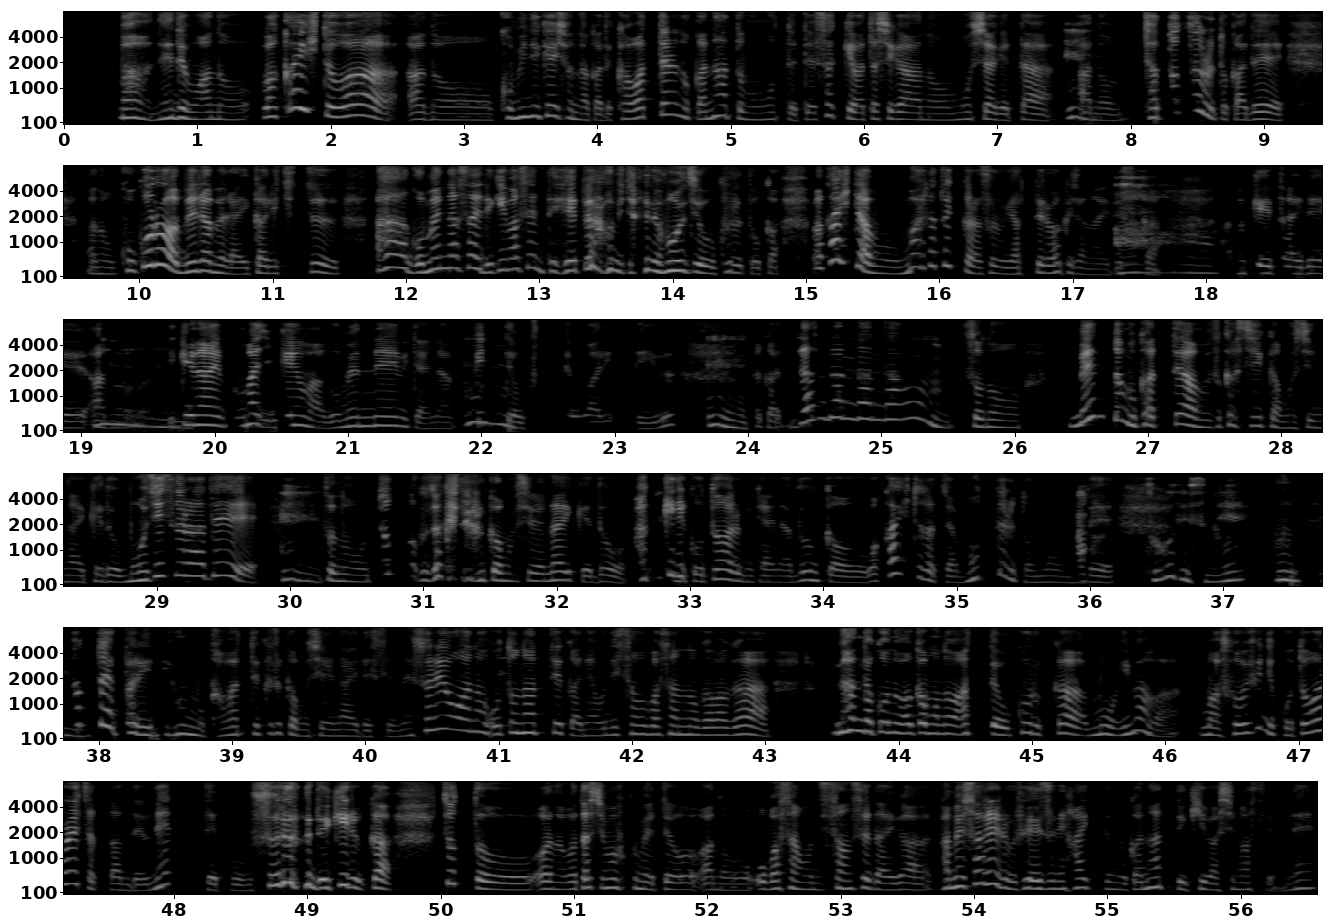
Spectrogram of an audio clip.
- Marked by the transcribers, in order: laughing while speaking: "へいたろうみたいな"; laughing while speaking: "ふざけてるかも"; unintelligible speech; other background noise; laughing while speaking: "スルー出来るか"
- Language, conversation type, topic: Japanese, podcast, 「ノー」と言うのは難しい？どうしてる？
